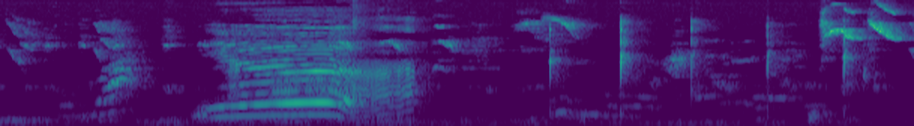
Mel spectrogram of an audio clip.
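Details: Eclectus parrot (nuri bayan) mimicking a human voice, one drawn-out harmonic syllable that bends upward then drops, followed by short clicks and high squeaks.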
